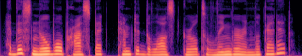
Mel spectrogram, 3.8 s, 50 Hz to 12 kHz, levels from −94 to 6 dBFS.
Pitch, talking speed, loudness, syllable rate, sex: 170 Hz, 220 wpm, -17 LUFS, 5.2 syllables/s, female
